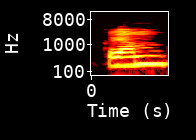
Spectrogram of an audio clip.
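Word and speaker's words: crumb: अ क्रम्ब नॉट अ क्रम टू be found. इसको कई लोग क्रम्ब बोलेंगे, इसको हम लोग यहाँ पर क्रम बोलेंगे क्योंकि इसको सही प्रोनाउंसिएशन इसके क्रम है।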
